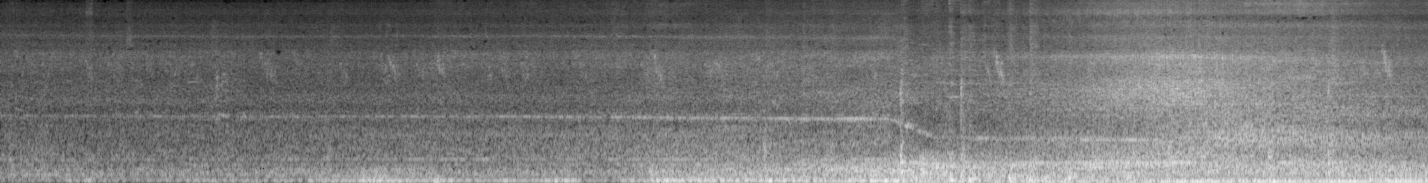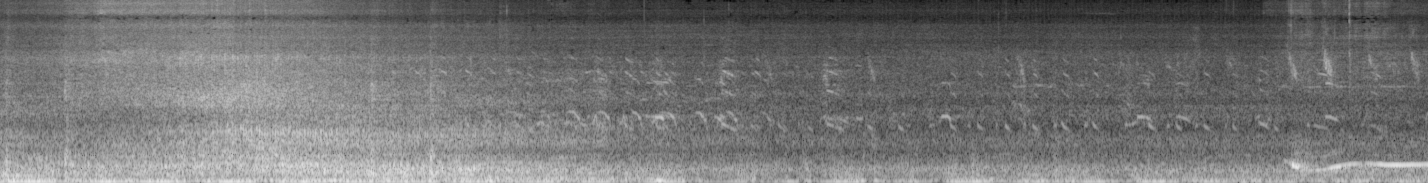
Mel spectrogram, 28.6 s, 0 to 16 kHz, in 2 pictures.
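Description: Transport for Wales Class 158 diesel multiple unit running slowly over a level crossing. The engine and the wheels on the rails grow louder to their loudest about halfway through, then fade. Near the end a steady whine starts as the crossing barriers lift.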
